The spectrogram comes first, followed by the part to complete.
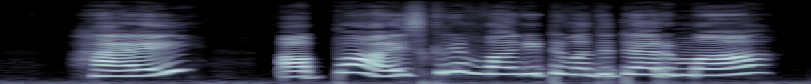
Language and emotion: Tamil, happy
